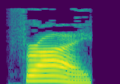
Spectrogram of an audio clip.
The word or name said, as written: frye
